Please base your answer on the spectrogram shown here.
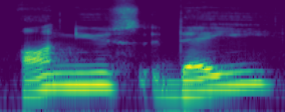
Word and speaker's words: Agnus Dei: an upcoming song church this is anu's day i think is how you say it a-g-n-u-s-d-e-i the words are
